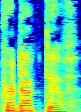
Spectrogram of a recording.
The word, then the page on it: productive: American English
